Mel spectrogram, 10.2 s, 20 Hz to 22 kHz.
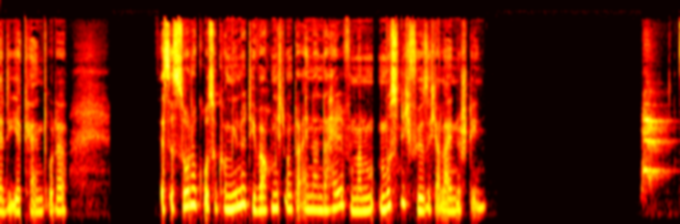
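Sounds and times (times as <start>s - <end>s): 
speech: 0.0s - 1.5s, 2.4s - 7.4s
dog barking: 9.6s - 10.1s.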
